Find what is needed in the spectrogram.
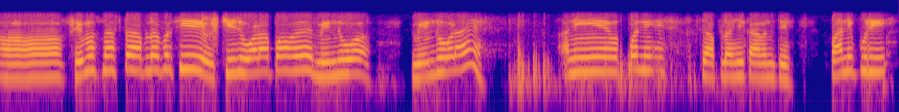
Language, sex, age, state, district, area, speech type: Marathi, male, 30-45, Maharashtra, Washim, urban, conversation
